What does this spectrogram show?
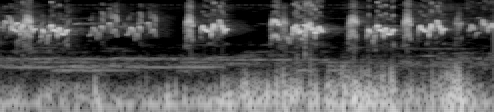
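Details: Actively singing sooty-headed bulbul recorded as a training track for caged birds: lively bubbling whistled phrases repeated several times with brief gaps, fairly loud, with a steady low hum underneath.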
